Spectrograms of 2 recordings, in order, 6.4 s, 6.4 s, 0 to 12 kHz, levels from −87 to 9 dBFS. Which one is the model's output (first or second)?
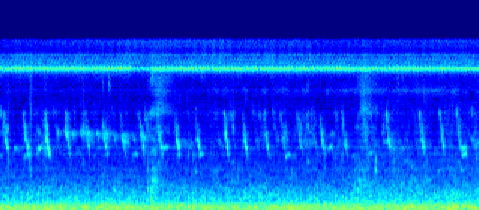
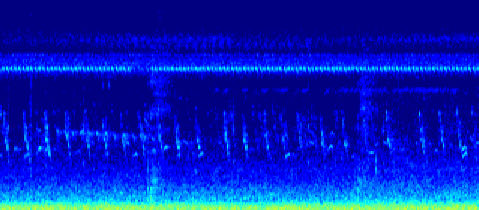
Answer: first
